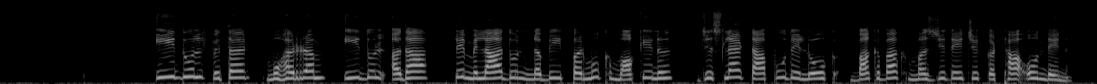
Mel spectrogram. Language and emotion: Dogri, neutral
